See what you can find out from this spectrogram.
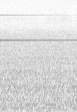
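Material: Nothing is struck.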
